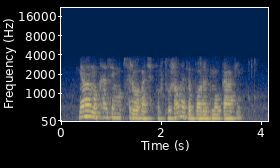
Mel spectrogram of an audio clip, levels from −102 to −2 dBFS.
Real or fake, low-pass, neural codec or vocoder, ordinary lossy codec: real; 3.6 kHz; none; Opus, 24 kbps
